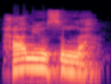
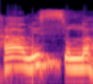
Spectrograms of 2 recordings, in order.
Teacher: কাদিউল কুজাত হয় না, কাদিল কুদাতি। এই ইসমে মানকুসের ইয়া উচ্চারণ আসবে না, অতএব হামিস সুন্নাহ হবে, হামিউস সুন্নাহ হবে না।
